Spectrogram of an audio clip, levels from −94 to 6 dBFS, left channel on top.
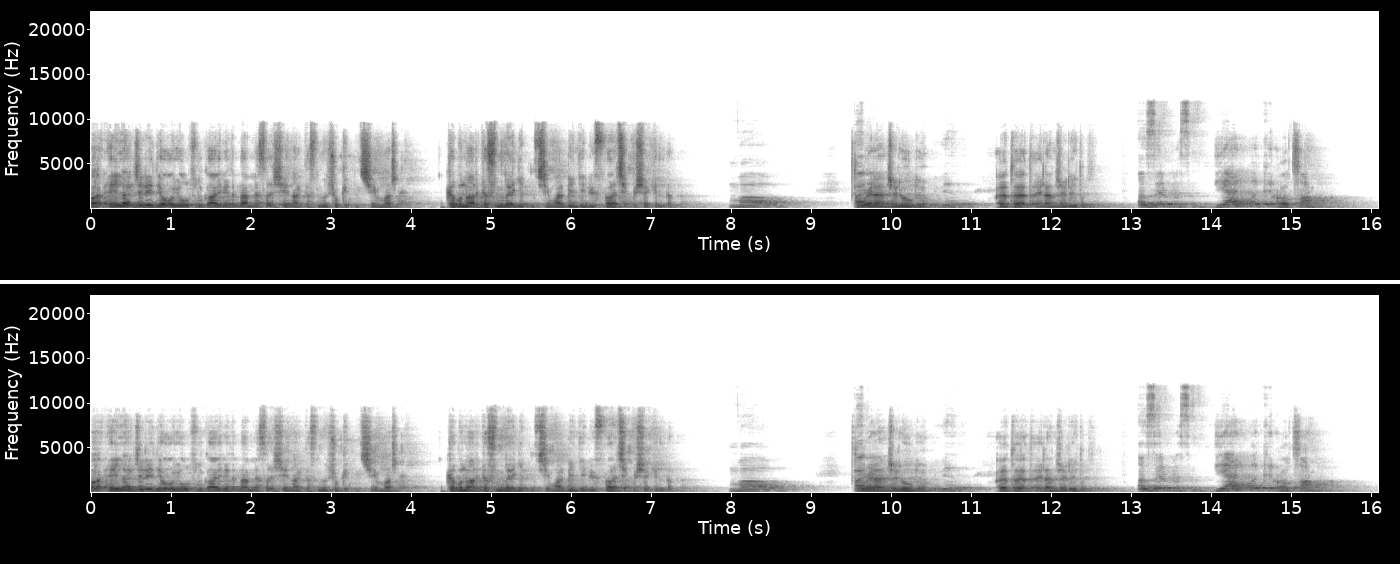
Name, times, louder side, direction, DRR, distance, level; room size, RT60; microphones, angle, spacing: voice 1, 0.0-3.9 4.5-7.3 9.6-10.5 11.3-12.5 14.8-15.3, left 2 dB, 90° left, 4 dB, 1.8 m, -24 dB
voice 2, 8.0-8.7 9.5-10.0 10.5-10.9 11.9-12.0 13.1-15.5, equal, ahead, 1 dB, 3.5 m, -31 dB
27.5 x 20.0 x 6.1 m, 1.1 s
head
